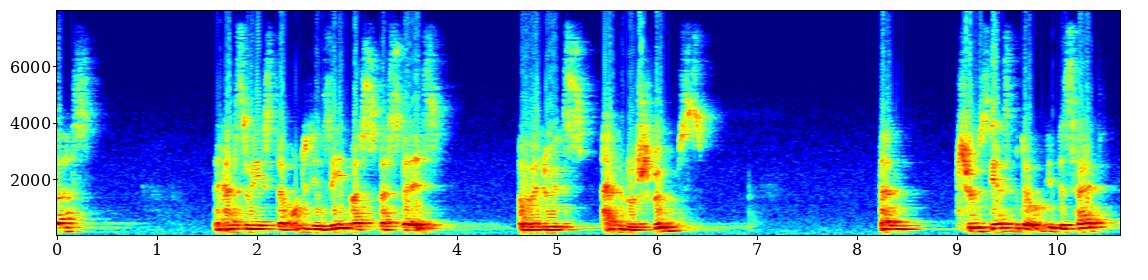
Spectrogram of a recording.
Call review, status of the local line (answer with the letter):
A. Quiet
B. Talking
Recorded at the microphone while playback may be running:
A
